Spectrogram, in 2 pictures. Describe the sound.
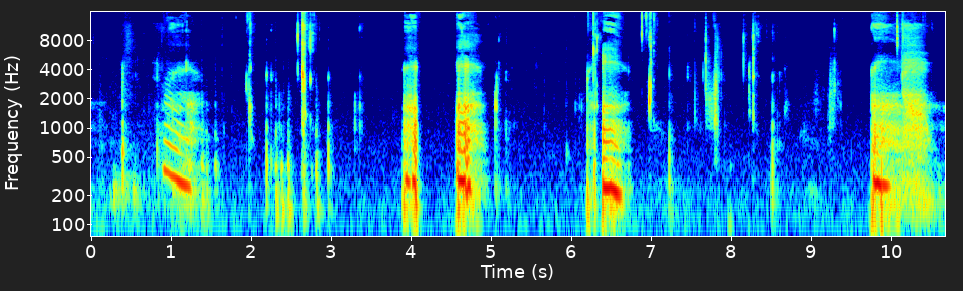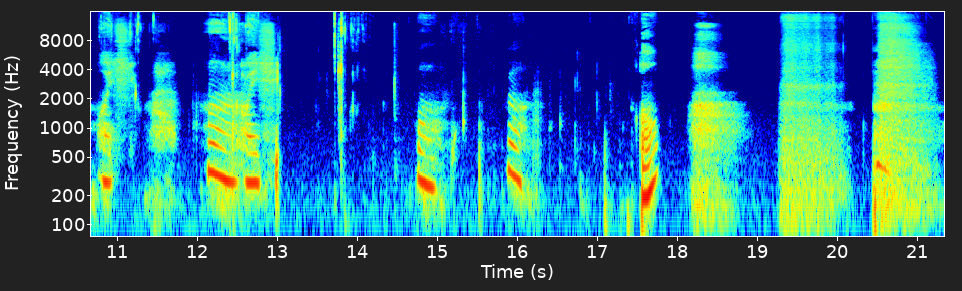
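Chewing and soft eating sounds from someone eating a chocolate pie, mixed with hummed, moaning vocal sounds and breaths in an uneven series of short bursts.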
